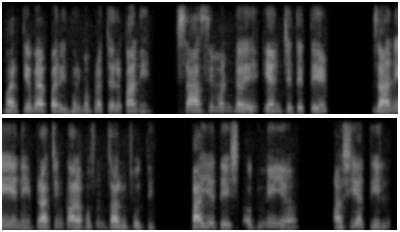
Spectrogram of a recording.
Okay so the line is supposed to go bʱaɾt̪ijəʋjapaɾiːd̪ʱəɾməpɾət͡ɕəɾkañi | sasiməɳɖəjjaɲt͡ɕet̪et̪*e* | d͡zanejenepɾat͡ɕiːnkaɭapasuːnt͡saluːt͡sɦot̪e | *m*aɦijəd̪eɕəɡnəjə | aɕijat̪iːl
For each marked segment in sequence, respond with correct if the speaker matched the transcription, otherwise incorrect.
correct, incorrect: b

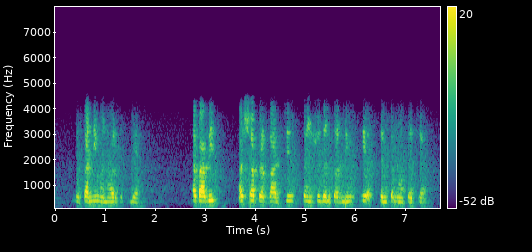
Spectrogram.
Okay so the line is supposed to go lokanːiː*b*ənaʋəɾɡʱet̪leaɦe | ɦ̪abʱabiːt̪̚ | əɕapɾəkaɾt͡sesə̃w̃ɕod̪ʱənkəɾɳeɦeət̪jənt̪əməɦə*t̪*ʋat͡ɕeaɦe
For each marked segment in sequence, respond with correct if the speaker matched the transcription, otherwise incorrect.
incorrect: m, correct

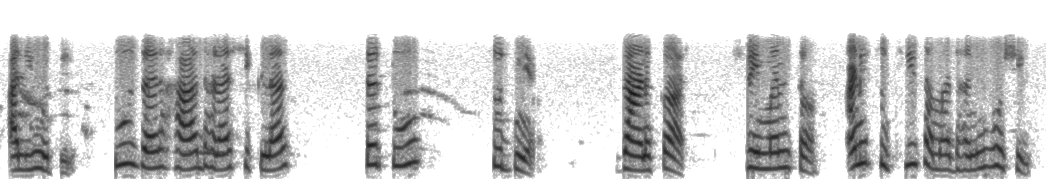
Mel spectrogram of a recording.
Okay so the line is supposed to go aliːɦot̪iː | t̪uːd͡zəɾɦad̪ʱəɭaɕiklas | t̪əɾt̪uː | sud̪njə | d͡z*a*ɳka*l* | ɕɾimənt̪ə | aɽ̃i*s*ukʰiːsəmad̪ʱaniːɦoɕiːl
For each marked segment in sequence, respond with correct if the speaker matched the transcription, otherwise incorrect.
correct, incorrect: ɾ, correct

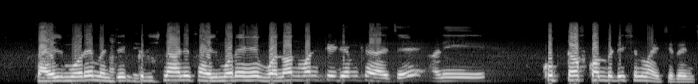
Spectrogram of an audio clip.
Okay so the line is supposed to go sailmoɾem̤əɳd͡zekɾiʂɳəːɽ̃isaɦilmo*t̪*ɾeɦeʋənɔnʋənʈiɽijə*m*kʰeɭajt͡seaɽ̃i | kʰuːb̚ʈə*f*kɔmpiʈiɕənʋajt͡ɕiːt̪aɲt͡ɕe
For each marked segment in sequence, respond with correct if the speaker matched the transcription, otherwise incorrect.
incorrect: none, correct, correct

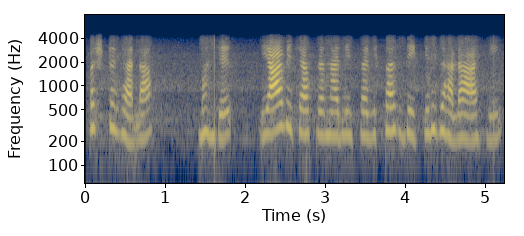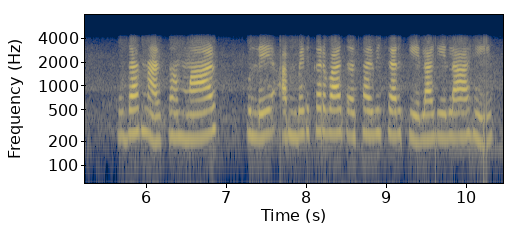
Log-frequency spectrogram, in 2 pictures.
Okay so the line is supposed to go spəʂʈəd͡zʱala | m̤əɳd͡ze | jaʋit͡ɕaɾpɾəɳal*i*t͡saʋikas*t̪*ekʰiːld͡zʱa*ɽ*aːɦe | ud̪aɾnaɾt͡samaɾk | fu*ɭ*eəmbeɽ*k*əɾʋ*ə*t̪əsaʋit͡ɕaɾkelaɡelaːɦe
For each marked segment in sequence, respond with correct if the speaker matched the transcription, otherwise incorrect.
correct, incorrect: d̪, incorrect: l, incorrect: l, correct, incorrect: a

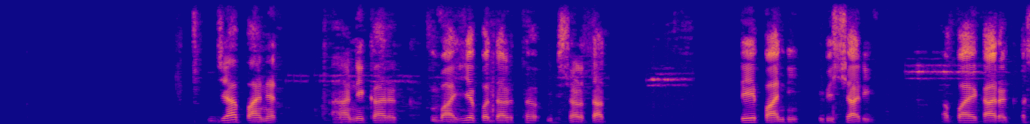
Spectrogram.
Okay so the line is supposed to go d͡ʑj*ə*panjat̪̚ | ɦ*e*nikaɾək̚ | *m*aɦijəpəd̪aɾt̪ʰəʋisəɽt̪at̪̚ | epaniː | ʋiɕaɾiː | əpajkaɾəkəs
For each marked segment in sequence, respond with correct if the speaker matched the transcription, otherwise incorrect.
incorrect: a, incorrect: a, incorrect: b

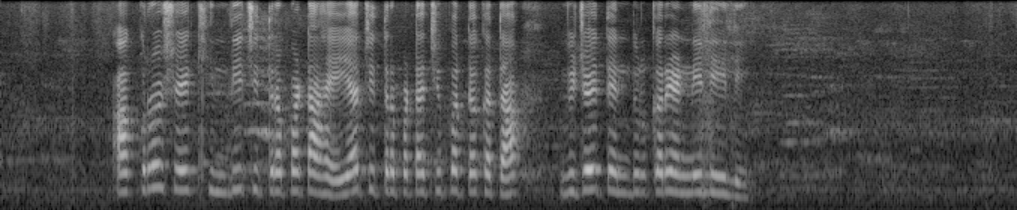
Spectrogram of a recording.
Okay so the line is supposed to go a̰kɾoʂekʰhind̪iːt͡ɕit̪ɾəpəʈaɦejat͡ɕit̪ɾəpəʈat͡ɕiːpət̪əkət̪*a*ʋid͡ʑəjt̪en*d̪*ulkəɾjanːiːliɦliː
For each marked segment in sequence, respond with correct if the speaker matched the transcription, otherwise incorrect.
correct, correct

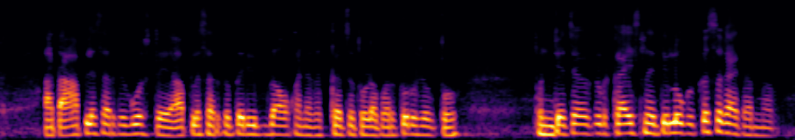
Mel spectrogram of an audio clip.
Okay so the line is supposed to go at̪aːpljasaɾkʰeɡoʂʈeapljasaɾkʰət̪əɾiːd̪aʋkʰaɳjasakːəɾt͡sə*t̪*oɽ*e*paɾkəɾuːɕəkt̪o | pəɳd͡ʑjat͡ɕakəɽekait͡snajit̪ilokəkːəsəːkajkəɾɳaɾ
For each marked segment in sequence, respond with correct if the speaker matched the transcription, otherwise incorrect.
incorrect: t̪ʰ, incorrect: a

